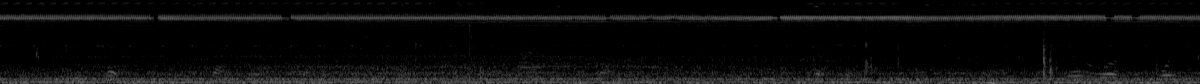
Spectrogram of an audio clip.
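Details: An unidentified cricket, recorded 14 May 2025 around 21:18, sings a steady, very high-pitched unbroken trill over a low background rumble.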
